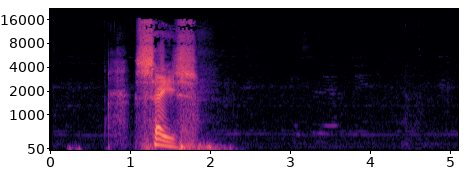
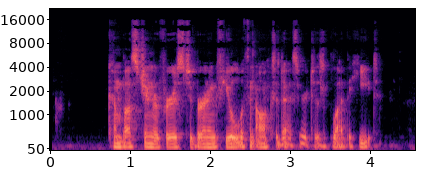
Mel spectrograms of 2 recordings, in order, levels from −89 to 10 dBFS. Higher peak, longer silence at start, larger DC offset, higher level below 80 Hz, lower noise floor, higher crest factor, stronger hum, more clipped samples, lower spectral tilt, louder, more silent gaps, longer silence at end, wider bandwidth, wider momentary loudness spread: about the same, -2 dBFS vs -2 dBFS; about the same, 0.8 s vs 0.75 s; neither; about the same, -46 dBFS vs -44 dBFS; first, -70 dBFS vs -53 dBFS; first, 24 dB vs 16 dB; neither; neither; second, -2.5 dB/octave vs -5 dB/octave; about the same, -16 LUFS vs -18 LUFS; neither; first, 3.1 s vs 0.45 s; about the same, 16.5 kHz vs 16 kHz; first, 26 LU vs 8 LU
